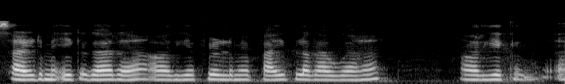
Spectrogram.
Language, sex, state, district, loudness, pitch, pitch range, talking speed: Hindi, female, Bihar, Patna, -16 LUFS, 220 Hz, 210-225 Hz, 180 wpm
